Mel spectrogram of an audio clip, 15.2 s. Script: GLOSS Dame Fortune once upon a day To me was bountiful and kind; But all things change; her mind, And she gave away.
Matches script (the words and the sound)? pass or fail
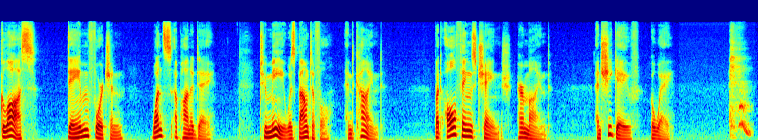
fail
